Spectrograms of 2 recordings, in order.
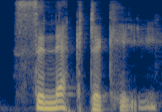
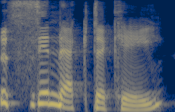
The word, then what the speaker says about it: synecdoche: That word is synecdoche. Synecdoche, yes. Spelled with a C-H-E.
